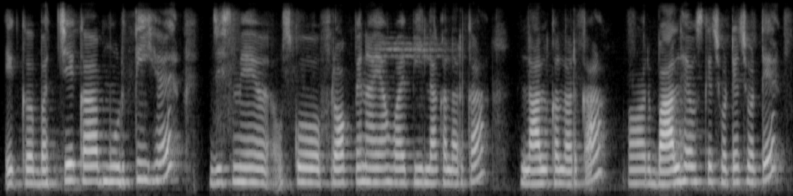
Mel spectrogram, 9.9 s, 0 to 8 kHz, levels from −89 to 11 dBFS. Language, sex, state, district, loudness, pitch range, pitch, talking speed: Hindi, female, Bihar, West Champaran, -19 LUFS, 205-230 Hz, 215 Hz, 135 wpm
